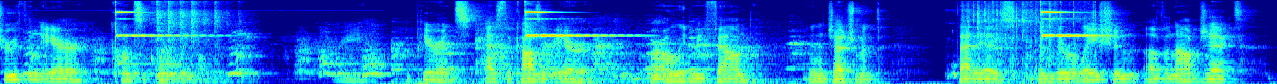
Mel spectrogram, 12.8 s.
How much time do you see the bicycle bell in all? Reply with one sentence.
The bicycle bell can be heard for 4 seconds in total.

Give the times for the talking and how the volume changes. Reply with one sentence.
The talking can be heard briefly from 0.0 to 2.1 s; and from 3.4 to 12.7 s, at a steady volume.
